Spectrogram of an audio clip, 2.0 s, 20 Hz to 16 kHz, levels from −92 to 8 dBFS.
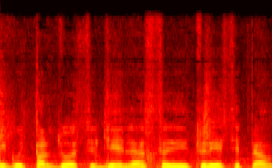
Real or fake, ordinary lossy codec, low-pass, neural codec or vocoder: fake; AAC, 64 kbps; 14.4 kHz; autoencoder, 48 kHz, 128 numbers a frame, DAC-VAE, trained on Japanese speech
